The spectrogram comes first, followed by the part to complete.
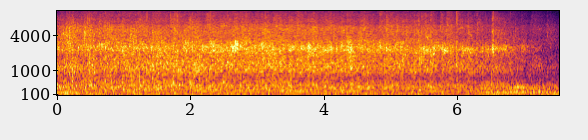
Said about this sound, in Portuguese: Pode aplaudir.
